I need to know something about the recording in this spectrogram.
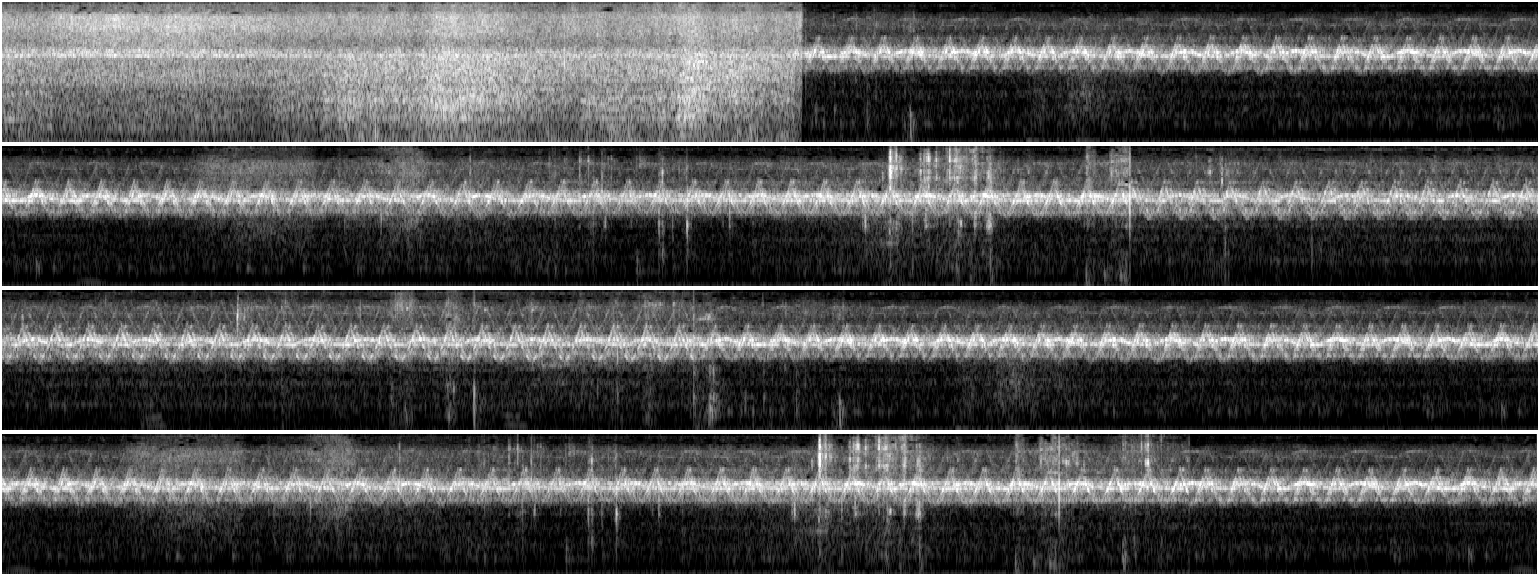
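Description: A loud rushing noise for the first four seconds, then a steady high-pitched trilling electronic alarm tone that runs on unbroken, with a few faint clicks.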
